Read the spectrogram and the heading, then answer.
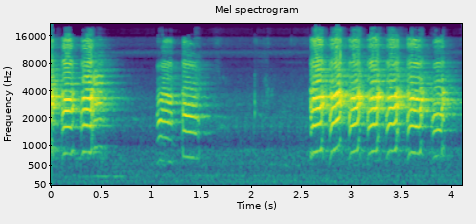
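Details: Baby Indian ringneck parrot being tamed, giving harsh squawking calls in a quick rhythmic burst, a short pause with a few calls, then another long run of repeated rasping squawks.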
